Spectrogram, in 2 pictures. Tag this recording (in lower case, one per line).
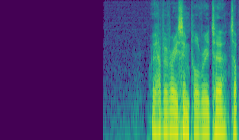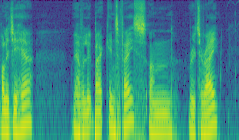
speech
